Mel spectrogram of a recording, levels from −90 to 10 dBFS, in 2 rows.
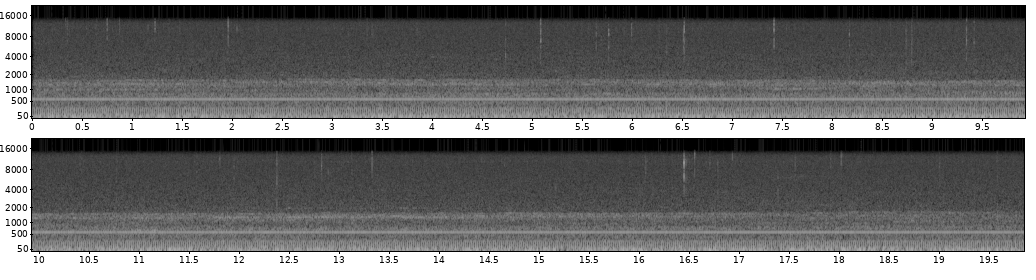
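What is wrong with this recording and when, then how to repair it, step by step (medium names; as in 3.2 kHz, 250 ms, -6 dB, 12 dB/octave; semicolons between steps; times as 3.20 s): crackle 48 per s -35 dBFS
hum 50 Hz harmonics 5 -36 dBFS
whine 570 Hz -34 dBFS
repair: de-click; de-hum 50 Hz, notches 5; band-stop 570 Hz, Q 30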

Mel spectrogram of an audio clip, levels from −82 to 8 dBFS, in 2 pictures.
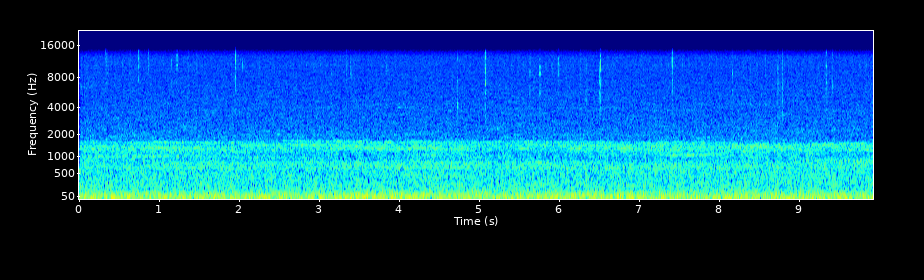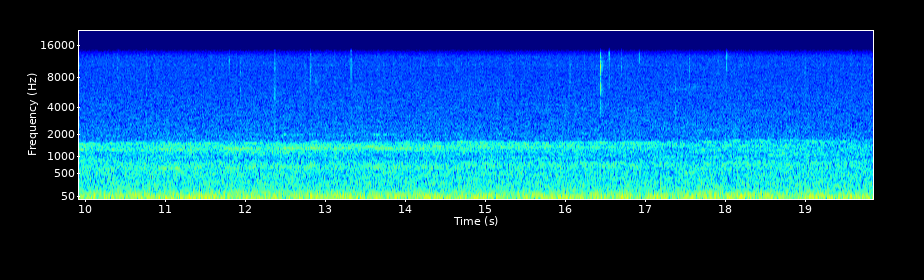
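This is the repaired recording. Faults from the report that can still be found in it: nothing left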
